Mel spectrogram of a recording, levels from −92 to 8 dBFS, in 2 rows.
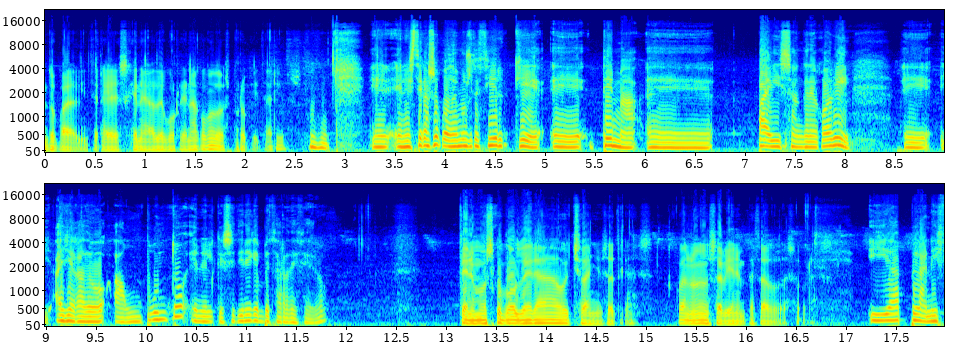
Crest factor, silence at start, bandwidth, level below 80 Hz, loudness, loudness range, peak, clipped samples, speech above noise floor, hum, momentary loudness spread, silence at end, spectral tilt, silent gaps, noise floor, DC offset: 10 dB; 0 s; 16 kHz; -40 dBFS; -23 LUFS; 6 LU; -12 dBFS; under 0.1%; 28 dB; none; 13 LU; 0 s; -6 dB/octave; none; -51 dBFS; under 0.1%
